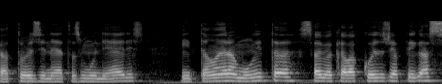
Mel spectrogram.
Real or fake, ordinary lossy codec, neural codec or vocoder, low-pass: real; none; none; none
